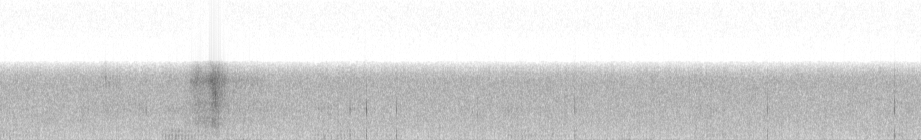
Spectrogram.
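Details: Indoor cat lying on a soft blanket, giving a low continuous purr under a few light clicks and one brief rustling sound early on.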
